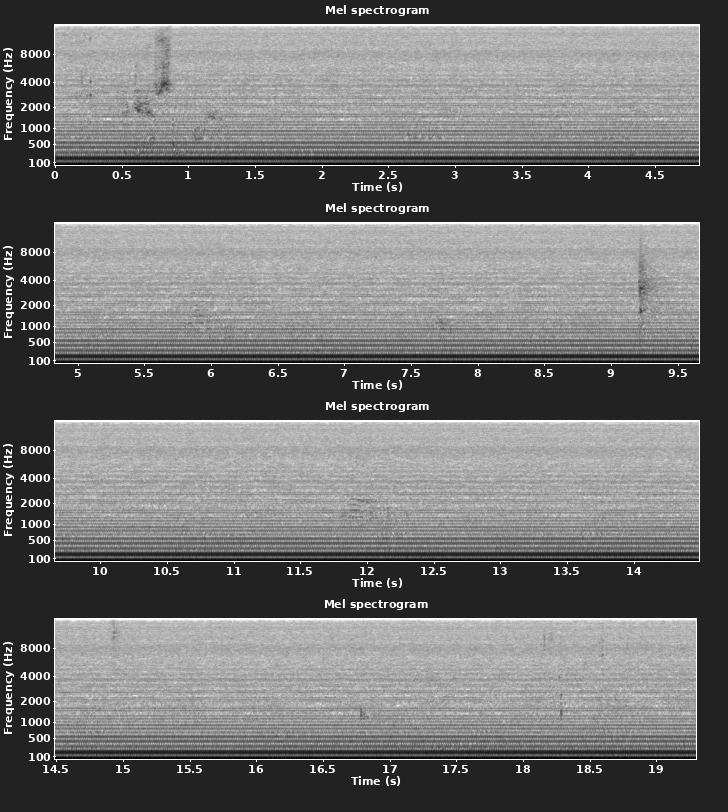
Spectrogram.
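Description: Steady electrical mains hum with a stack of buzzing overtones, unchanging throughout, with a couple of faint ticks.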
